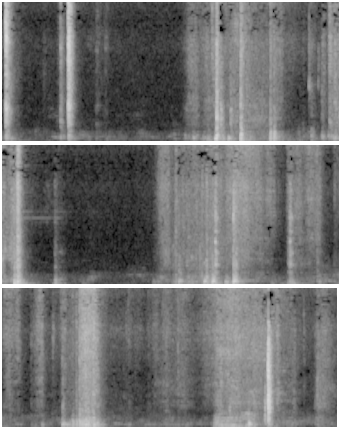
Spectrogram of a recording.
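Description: Scattered clicks, knocks and short rustling bursts of handling in a small seaplane's cockpit, with the engine stopped.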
